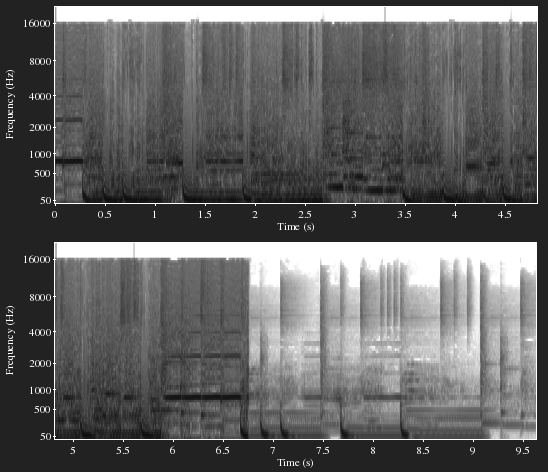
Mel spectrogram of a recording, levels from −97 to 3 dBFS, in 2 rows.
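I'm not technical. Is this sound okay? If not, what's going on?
No. From the start to about 6.75 s, the audio was likely stored as 32-bit floating-point numbers but played back as if they were 32-bit whole numbers, a fault called float read as integer. Each sample's value then comes from the wrong part of the number, so the wave turns almost square and sits at an almost fixed, high level regardless of how quiet it was. The result is very loud and harsh, with background noise as loud as everything else, though the pitch can still be followed.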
